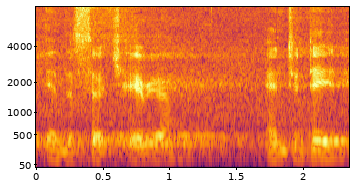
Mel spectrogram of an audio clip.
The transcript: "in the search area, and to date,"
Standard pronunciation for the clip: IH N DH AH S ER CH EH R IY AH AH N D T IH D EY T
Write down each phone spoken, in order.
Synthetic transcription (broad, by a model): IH N DH AH S ER CH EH R IY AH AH N T IH D EY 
